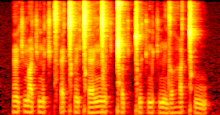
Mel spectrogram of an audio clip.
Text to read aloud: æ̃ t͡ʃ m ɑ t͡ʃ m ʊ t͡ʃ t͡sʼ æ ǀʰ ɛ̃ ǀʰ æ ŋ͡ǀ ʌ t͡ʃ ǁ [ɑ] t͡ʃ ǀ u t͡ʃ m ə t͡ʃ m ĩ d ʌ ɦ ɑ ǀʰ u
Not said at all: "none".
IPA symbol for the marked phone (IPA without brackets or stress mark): ʌ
